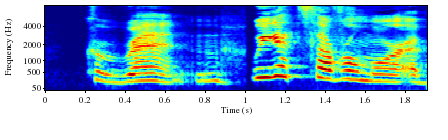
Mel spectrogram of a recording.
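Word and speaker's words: Karen: hinga kitchen in parentheses these last pronounce with the accent on the second syllable it seemed to him ro hanga kichan Carentan we get several more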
